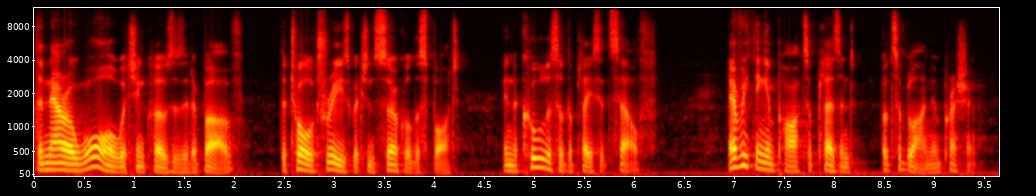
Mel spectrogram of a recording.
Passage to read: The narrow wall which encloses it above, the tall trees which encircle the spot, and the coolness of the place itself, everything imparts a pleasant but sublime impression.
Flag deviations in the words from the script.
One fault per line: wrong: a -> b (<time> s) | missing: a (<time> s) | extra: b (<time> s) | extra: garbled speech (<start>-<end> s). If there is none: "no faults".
wrong: and -> in (4.7 s)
